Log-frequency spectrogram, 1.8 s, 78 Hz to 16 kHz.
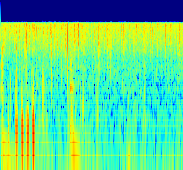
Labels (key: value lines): label: biophony, damselfish
recorder: SoundTrap 600 or HydroMoth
